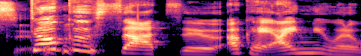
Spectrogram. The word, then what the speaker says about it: Tokusatsu: We are going to have a tone Is How do you say it? Tone co- Tonkotsu? No, it's Tokusatsu. Tokusatsu.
